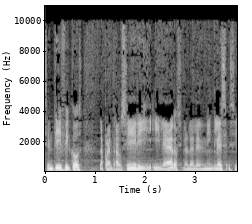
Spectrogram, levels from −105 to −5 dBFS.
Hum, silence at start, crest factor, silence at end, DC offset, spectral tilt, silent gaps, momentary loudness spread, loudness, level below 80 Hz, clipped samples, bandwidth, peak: none; 0 s; 14 dB; 0 s; under 0.1%; -6 dB/octave; none; 8 LU; -18 LUFS; -46 dBFS; under 0.1%; 10.5 kHz; -4 dBFS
